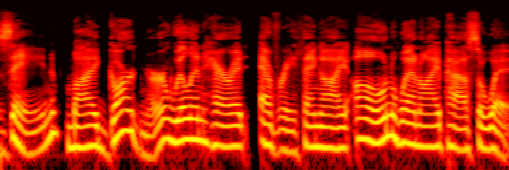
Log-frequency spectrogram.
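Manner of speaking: crisp, sharp, cutting voice. Reading a story, grandmother announcing who inherits her estate: crisp, sharp voice. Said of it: "voice was crisp and sharp as a knife".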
